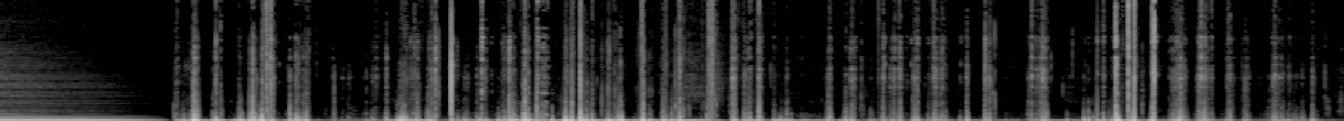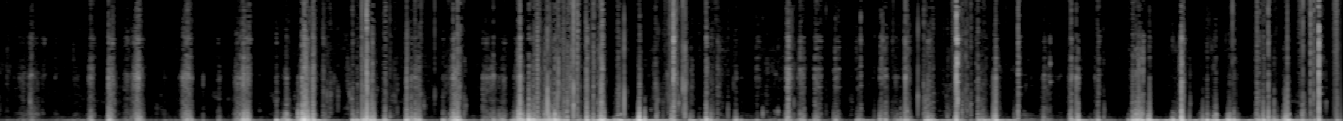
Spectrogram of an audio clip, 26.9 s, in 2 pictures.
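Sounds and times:
low hum: 0.0 - 1.7
ear cleaning crackling and scraping with latex gloves, dental pick and cotton swabs: 1.8 - 26.8.

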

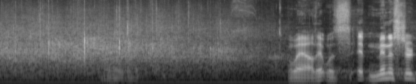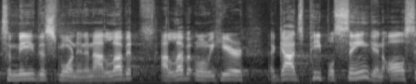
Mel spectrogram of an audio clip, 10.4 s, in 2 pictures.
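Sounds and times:
audience applause: 0.0 - 3.5
speech: 3.6 - 10.3.

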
